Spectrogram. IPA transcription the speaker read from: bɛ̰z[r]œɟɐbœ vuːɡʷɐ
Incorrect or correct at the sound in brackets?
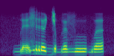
correct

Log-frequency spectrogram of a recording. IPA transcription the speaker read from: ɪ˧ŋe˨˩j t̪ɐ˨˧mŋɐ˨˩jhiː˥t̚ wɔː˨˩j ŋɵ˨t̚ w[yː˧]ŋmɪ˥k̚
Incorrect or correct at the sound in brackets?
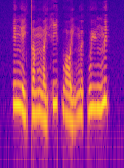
correct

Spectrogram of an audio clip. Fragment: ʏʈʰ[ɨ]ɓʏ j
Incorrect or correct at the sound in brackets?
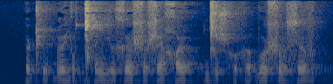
incorrect: i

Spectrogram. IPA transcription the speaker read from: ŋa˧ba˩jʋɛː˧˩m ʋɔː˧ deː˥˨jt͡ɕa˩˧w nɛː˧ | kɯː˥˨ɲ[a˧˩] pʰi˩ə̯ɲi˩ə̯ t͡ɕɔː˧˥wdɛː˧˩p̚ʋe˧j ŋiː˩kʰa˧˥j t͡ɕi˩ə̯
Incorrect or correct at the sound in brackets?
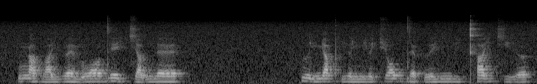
incorrect: a˧˥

